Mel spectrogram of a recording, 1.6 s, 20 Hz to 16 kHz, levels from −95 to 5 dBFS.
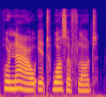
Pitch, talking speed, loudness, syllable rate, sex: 225 Hz, 225 wpm, -15 LUFS, 4.2 syllables/s, female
